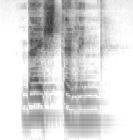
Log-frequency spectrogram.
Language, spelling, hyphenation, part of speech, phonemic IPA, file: Dutch, bijstelling, bij‧stel‧ling, noun, /ˈbɛi̯ˌstɛ.lɪŋ/, Nl-bijstelling.ogg
- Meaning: 1. adjustment, the process or activity of adapting 2. an apposition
